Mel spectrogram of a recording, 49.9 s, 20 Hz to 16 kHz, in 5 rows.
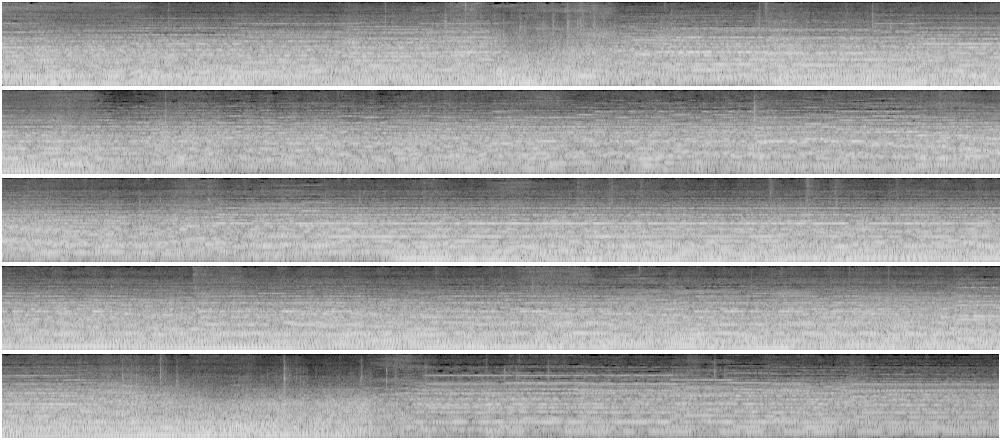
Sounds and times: Classical music: 0.0s - 49.8s
Organ: 0.0s - 49.8s
Piano: 0.0s - 49.8s.

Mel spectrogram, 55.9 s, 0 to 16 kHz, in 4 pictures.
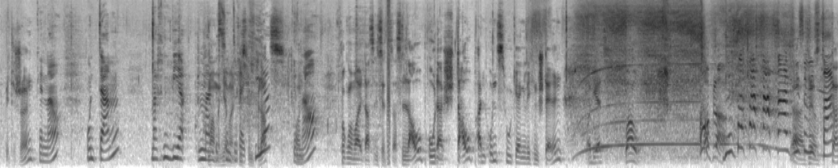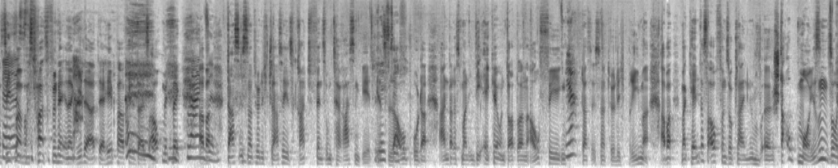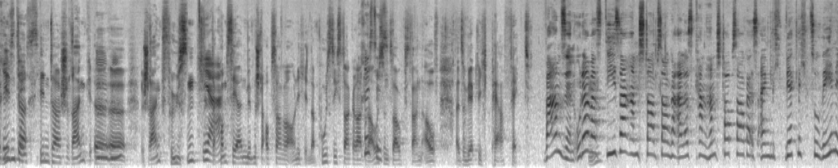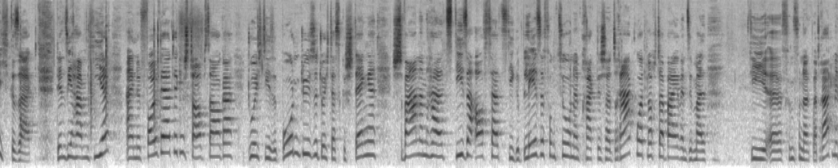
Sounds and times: Vacuum cleaner: 9.5s - 13.4s.

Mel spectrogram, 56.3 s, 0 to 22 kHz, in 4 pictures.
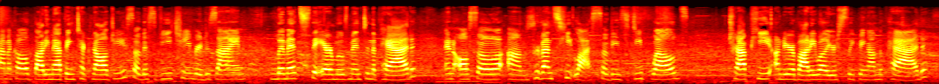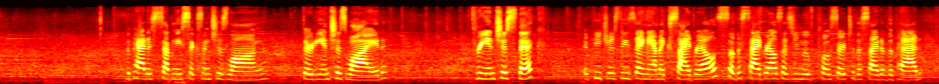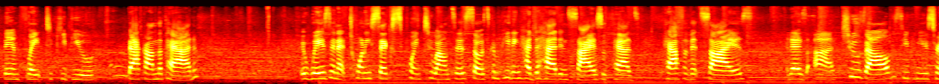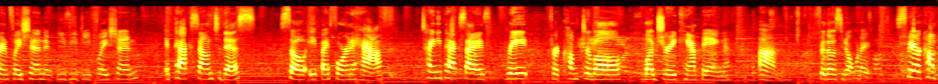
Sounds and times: Music: 0.0s - 56.3s.

